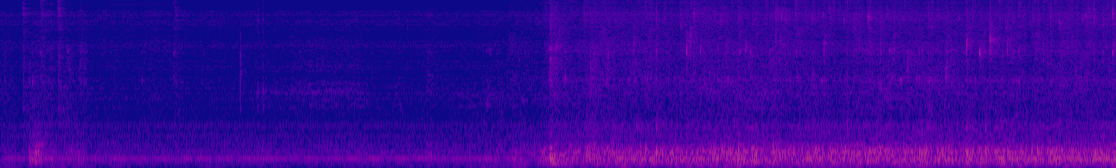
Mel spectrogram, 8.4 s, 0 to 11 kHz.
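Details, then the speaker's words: Bosch SMV50E10RU/D5 Type SD6P1B dishwasher, brought in for humming and not starting, short-program test before repair: pump slows, water tops up, then pressure rises with louder spraying rush, running steadily, no errors; normal wash cycle. "убирает обороты доливает вода параллельно доливается увеличивается давление все равно входит в режим давление неплохое Ну по крайней мере ошибок никаких наблюдаем"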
